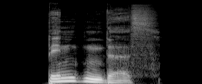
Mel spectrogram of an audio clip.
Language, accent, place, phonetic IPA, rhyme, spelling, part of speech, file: German, Germany, Berlin, [ˈbɪndn̩dəs], -ɪndn̩dəs, bindendes, adjective, De-bindendes.ogg
- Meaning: strong/mixed nominative/accusative neuter singular of bindend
